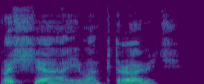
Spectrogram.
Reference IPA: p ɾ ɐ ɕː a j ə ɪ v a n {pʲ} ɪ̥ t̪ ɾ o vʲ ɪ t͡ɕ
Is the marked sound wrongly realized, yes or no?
no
